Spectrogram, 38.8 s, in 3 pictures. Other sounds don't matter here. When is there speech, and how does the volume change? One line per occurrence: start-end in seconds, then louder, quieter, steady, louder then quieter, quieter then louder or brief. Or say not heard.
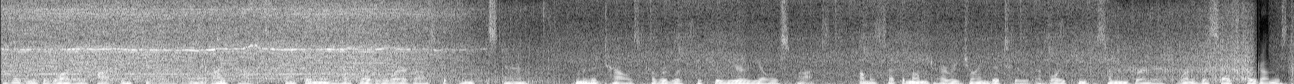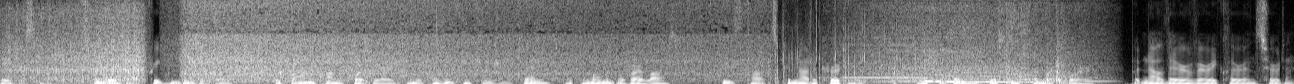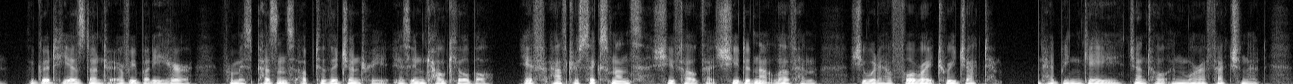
0.0-38.5 steady.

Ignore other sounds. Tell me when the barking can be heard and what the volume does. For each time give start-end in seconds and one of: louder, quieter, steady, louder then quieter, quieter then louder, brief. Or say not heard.
not heard.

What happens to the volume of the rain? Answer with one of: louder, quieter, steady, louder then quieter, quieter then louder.
louder then quieter.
